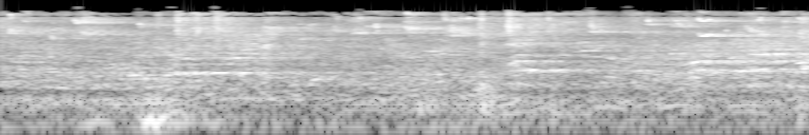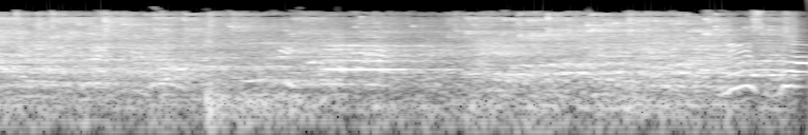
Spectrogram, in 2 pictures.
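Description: Sounds of a box lacrosse game echoing in an arena: players' and spectators' voices, with knocks of the ball and sticks on the floor and boards.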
